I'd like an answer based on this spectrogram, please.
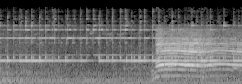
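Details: Mother goat in Indonesia letting out a single strong, slightly trembling bleat near the end, after a stretch of steady metallic ringing tones and low background murmur.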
